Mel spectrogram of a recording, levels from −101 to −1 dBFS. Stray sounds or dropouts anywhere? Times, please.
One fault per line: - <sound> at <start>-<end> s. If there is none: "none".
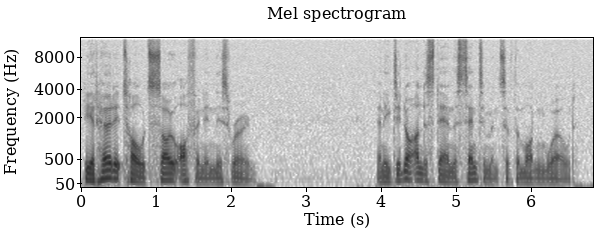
none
